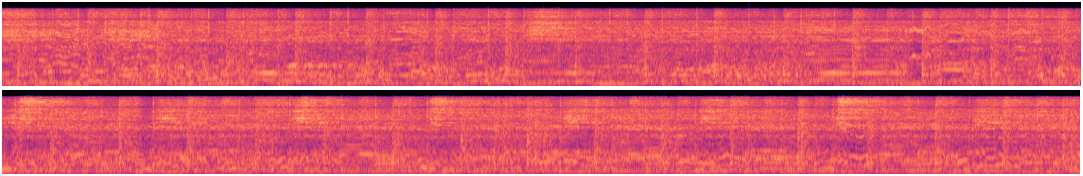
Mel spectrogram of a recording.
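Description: Live rock band playing loud and steady: electric guitars over a drum kit.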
